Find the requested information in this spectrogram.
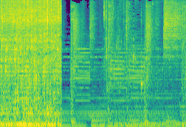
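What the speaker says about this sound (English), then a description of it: "We add cold water to wash it" Cold water splashes and sloshes around bitter melon leaves being washed by hand, close and fairly loud at first, then quieter gurgling and swishing, with no talk.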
